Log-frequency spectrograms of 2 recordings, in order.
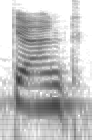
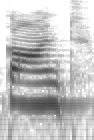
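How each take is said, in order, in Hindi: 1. स्वर 'cat' वाले जैसा सुनाई देता है। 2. स्वर 'car' वाले जैसा सुनाई देता है। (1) "अमेरिकन इंग्लिश में इसको कैंट के तौर पे प्रोनाउंस किया जाता है" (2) "ब्रिटिश में इसको कांट बोला जाता है"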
